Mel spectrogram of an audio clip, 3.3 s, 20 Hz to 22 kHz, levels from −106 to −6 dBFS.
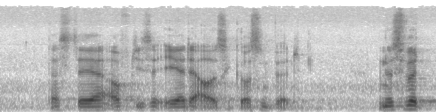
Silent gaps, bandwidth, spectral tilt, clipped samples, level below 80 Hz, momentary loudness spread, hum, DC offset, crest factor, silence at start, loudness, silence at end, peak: none; 17.5 kHz; -3 dB/octave; under 0.1%; -88 dBFS; 17 LU; none; under 0.1%; 22 dB; 0 s; -41 LUFS; 0 s; -20 dBFS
